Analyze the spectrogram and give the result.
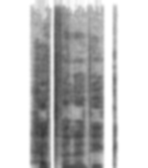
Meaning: seventieth
- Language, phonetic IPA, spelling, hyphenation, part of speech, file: Hungarian, [ˈhɛtvɛnɛdik], hetvenedik, het‧ve‧ne‧dik, numeral, Hu-hetvenedik.ogg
